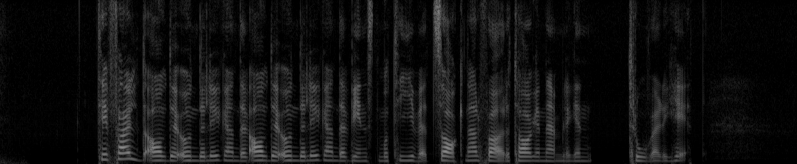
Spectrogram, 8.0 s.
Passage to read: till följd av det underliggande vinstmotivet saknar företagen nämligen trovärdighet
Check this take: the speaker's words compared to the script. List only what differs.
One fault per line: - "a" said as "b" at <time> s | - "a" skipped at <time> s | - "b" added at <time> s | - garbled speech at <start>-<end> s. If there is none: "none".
- "av det underliggande" added at 2.5 s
